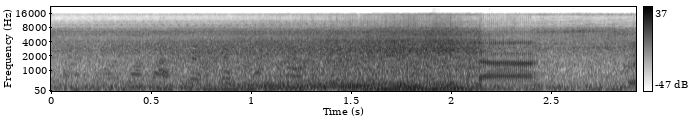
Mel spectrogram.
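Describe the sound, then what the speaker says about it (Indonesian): An Agramas intercity bus pulls in nearby with a loud, broad engine roar and road noise that swells and then eases, while a voice talks over it. "itu masuk lagi bus Agramas"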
